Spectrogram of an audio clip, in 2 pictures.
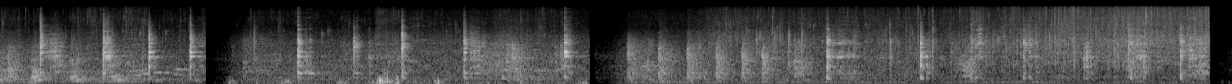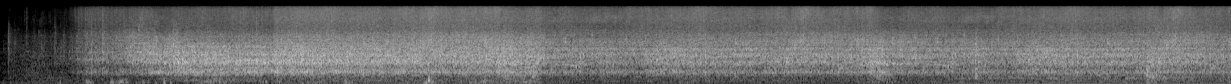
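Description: A metal spatula scrapes and clacks against a steel wok as sliced ginger and red onion are stir-fried in oil, broken off abruptly a few times. About halfway through, a loud steady sizzle takes over as chicken pieces fry in the hot oil.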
